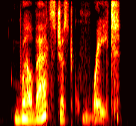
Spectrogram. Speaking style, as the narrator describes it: Red hissed

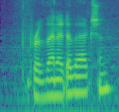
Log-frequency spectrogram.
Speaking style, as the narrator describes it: Bulwark asked dryly

